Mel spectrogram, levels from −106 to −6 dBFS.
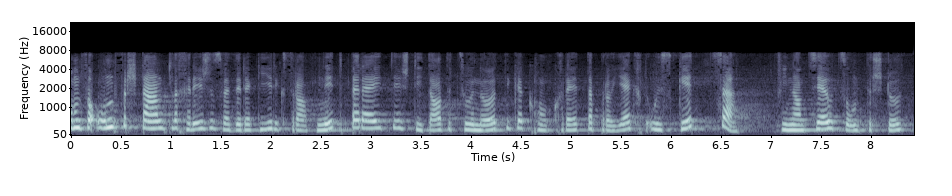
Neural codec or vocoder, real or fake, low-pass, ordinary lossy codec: none; real; 7.2 kHz; none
